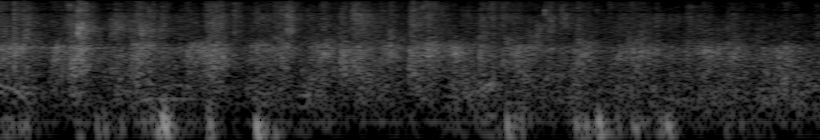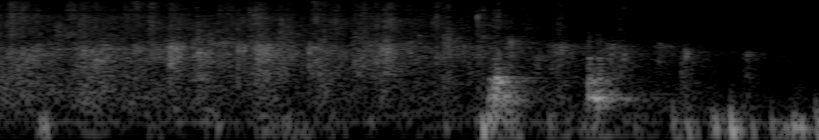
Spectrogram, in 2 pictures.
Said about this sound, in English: Ladies and gentlemen, please join me in giving a warm round of applause to … and Nathan Myhrvold.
